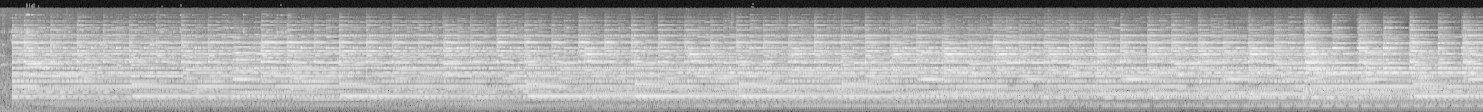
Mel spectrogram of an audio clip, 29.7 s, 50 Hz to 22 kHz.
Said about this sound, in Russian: Давайте соберем все колокола, все 10, и зазвонные, и подзвонные, и благовестники в единый ансамбль. И вот они зазвучат. Это будет у нас праздничный трезвон.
